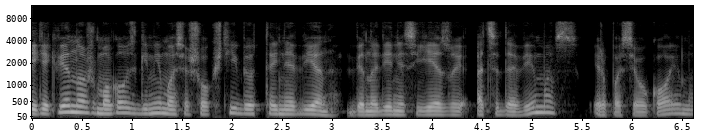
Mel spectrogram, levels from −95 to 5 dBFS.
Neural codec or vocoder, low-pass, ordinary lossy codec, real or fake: codec, 16 kHz, 4.8 kbps, FACodec; 7.2 kHz; MP3, 64 kbps; fake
